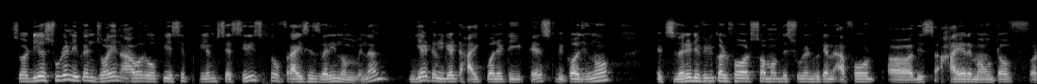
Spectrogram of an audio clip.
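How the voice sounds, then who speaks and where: This man speaks with an Indian English accent in a medium-pitched, darkish voice with no echo. He teaches an online exam-prep class on current affairs, often repeating phrases, saying "you know" a lot, and mixing in Hindi.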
